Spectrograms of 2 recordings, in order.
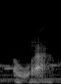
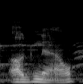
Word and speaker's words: Ughwow: So earlier this year you released your EP Ughwow. Did I mispronounce that? You mispronounced the easiest word. Oh, I did? Is wow. Oh, wow. Oh, sorry. I misread my handwriting. Yeah. It's oh, wow.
